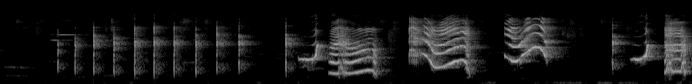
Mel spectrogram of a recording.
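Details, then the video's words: Pet parrot mimicking words such as "mummy papa" indoors: a run of short rapid clicking notes, then drawn-out wavering, speech-like syllables with bending pitch. "Parrot talking mithu mithu 😱Mummy papa bolne wala mitthu"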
